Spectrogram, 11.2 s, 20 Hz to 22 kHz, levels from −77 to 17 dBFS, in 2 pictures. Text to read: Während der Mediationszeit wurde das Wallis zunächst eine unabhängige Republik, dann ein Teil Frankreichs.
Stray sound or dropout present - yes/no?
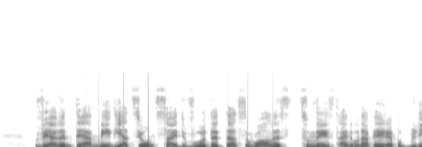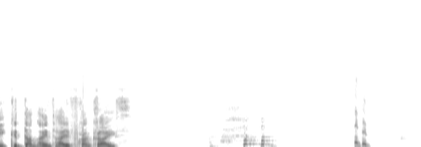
yes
